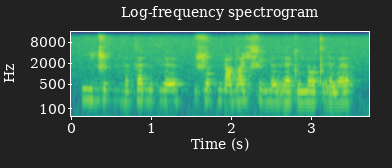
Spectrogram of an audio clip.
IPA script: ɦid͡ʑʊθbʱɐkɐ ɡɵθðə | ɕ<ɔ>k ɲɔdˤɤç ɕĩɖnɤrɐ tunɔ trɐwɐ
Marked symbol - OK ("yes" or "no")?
yes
